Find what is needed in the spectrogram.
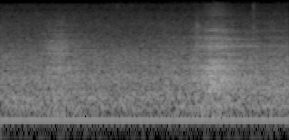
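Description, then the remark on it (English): A quiet, breathy yawn: a soft intake followed by a longer airy exhale, with no talking and a low steady hum underneath. “Mercy, I knew that early yawn was coming.”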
